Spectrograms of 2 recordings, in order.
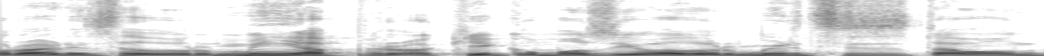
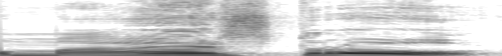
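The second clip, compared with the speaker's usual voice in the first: raised, louder mock call; 6 semitones higher, 5 dB louder than usual. Preacher voicing what Peter did not say, calling out. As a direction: call it out high, like hailing a teacher. Rejected address, contrasted with Señor.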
